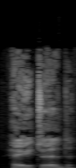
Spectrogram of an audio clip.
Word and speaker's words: hated: To hate, hated. on dit bien le son ed, ed. Parce que ça termine par hate.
